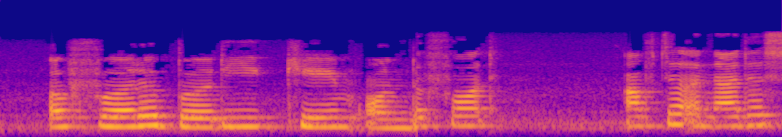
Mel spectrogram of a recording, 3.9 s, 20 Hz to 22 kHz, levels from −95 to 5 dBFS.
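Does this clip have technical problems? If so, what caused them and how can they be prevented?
Yes. From 2.08 s right through to the end at 3.91 s there's a section at the wrong speed. The speech jumps to 1.21 times its recorded rate, so it sounds rushed and sits roughly three semitones higher. The likely cause is that segment being played or resampled against the wrong clock during editing. To prevent it, keep sample rates matched across every clip and setting in the chain, and listen back after edits.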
